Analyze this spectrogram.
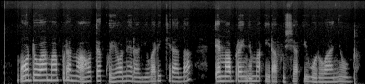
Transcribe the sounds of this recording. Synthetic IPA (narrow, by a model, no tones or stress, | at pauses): moːdowamabuɾanɔa̰hɔtɛkweɔnɛɾaɾjɔβaɾekeɾaða | ɛmabuɾʔaiɲemaʔḭɾa̰fuɕia̰iɣoɾowaɲoːba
